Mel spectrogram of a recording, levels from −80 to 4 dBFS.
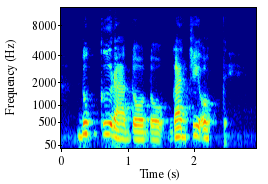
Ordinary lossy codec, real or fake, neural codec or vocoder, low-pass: Opus, 24 kbps; fake; vocoder, 22.05 kHz, 80 mel bands, Vocos; 9.9 kHz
